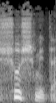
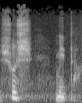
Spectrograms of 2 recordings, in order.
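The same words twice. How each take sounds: First: Said in the usual way. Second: সুস্মিতা split as "sush", pause, "mita"; হসন্তে থেমে উচ্চারণ. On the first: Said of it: "এখানে হসন্ত হবে". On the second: Shown as a demonstration. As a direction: stop briefly after the sh in সুস্মিতা. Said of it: "থামলে হসন্ত". (সুস্মিতা, "সুশ্"-এ থেমে তারপর "মিতা")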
